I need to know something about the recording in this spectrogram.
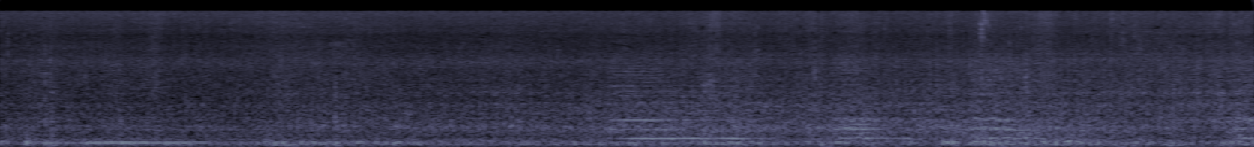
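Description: Steady low rumble of an automatic touchless car wash's spray gantry and water jets, muffled through the car body as heard from inside the cabin, with a few short faint hums near the middle.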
